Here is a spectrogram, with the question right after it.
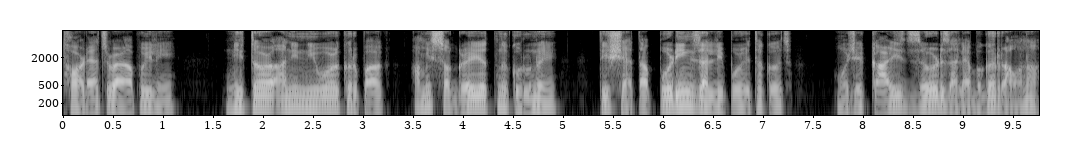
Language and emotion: Goan Konkani, sad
